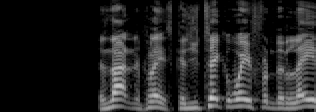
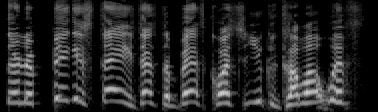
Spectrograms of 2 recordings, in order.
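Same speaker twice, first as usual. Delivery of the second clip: way up high, incredulous; high mock exasperation; 9 semitones higher than usual. Telling reporters off in a high mocking voice. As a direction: squeak out the complaint. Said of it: "But I'm just like".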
